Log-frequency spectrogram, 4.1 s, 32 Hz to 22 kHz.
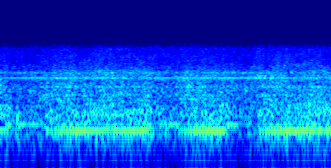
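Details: Rheem 5-ton condenser before the fan motor is changed: a low hum pulsing about once a second, like a helicopter chopping from the fan assembly. The panel visibly vibrates.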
